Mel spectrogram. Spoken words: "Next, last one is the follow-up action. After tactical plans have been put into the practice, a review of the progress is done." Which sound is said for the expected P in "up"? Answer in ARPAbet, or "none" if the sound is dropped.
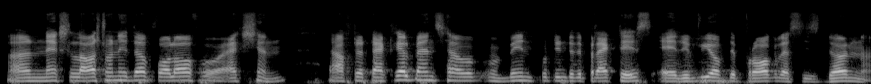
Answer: F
